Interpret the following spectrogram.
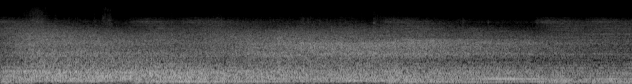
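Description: A loud, steady rushing noise that comes in suddenly and swells in the middle, laid over faint music that keeps playing underneath.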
